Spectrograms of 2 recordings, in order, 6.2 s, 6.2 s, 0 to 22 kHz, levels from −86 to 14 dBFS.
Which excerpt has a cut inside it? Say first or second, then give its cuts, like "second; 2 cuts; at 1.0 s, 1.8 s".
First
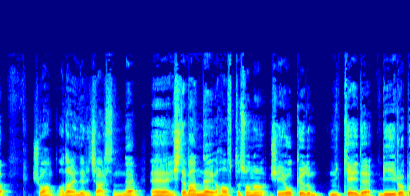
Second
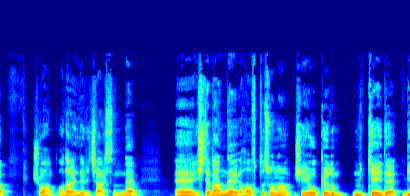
first; 1 cut; at 2.2 s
